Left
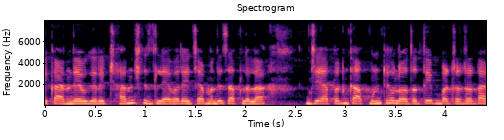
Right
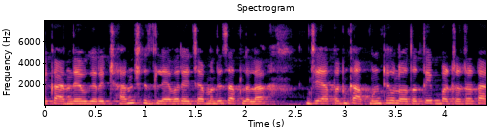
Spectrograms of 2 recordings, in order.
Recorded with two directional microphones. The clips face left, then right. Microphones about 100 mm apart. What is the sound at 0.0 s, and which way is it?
A woman's voice, 20° left (ahead or behind).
